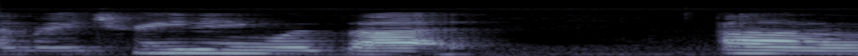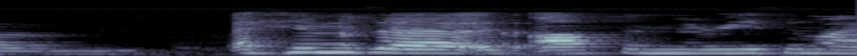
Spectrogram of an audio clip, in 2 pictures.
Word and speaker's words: ahimsa: Ahimsa.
